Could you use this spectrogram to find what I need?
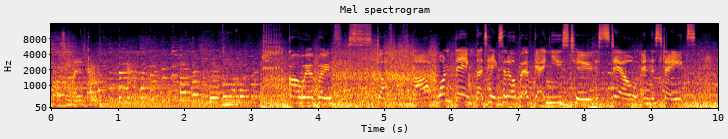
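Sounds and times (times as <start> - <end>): road and engine rumble: 0.0 - 10.0
woman talking: 3.5 - 9.7.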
